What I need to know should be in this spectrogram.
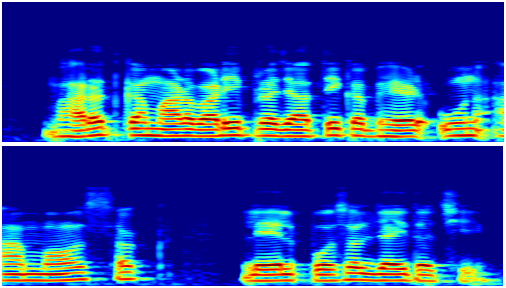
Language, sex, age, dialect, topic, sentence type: Maithili, male, 18-24, Southern/Standard, agriculture, statement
